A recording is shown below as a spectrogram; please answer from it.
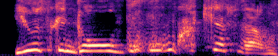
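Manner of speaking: kobold screeching, shrill and very high yell. Voicing enemies in a tabletop game who curse at a player in Draconic, yelling curses. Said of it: "they're just yelling at you".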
